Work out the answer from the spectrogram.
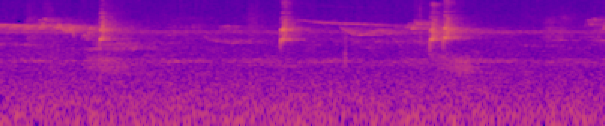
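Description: Birds calling in open countryside: three short, sharp high chirps spaced a second or so apart, with thin, high, slowly falling whistles and a faint steady outdoor background.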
